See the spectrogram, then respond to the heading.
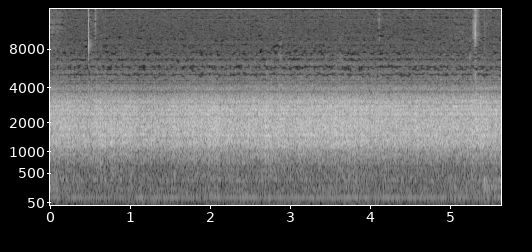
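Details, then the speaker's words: Magnavox AM-80 transistor radio: only an even rushing static with a faint low hum, an occasional hint of a voice but no station coming through; suspected off frequency, converter transistor not getting warm. "I mean, you can hear the static in there, and every once in a while it seems like you hear a voice in there."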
